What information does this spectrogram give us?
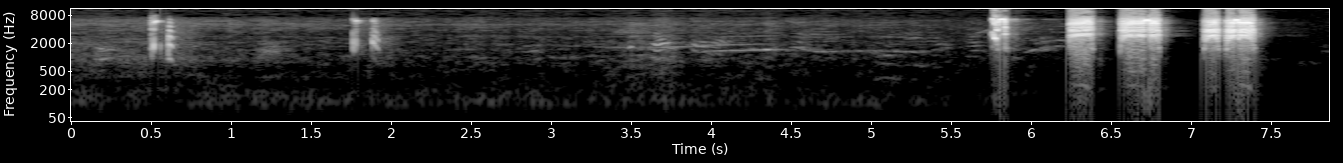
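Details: Black francolin (kala teetar) calling: after faint scattered chirps, four loud, harsh, grating bursts close together near the end, the last two nearly joined.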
